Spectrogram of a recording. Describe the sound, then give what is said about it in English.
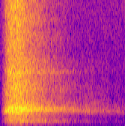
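A single deep, slow breath during a guided relaxation exercise: a soft, airy rush that swells quickly, then thins and fades gradually over about a second and a half, alone in quiet. “Deep breath in and out. And again, let's take a deep breath in and out.”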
